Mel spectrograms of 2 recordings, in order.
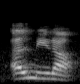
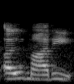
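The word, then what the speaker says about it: almirah: So here the it's यहाँ it's Almira. So यहाँ पे लिखा हुआ है अलमारी। अलमारी इज अ रॉन्ग प्रोनाउंसिएशन। ये एक हिंदी प्रोनाउंसिएशन है।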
